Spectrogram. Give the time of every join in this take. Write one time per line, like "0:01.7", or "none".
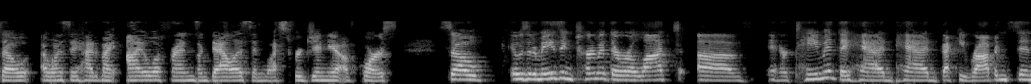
0:02.0
0:05.0
0:09.0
